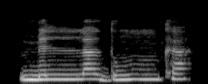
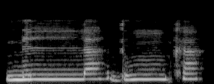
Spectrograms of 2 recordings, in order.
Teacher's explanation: it's almost as if we are joining the meme to the lam mushaddad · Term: idgham kamil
